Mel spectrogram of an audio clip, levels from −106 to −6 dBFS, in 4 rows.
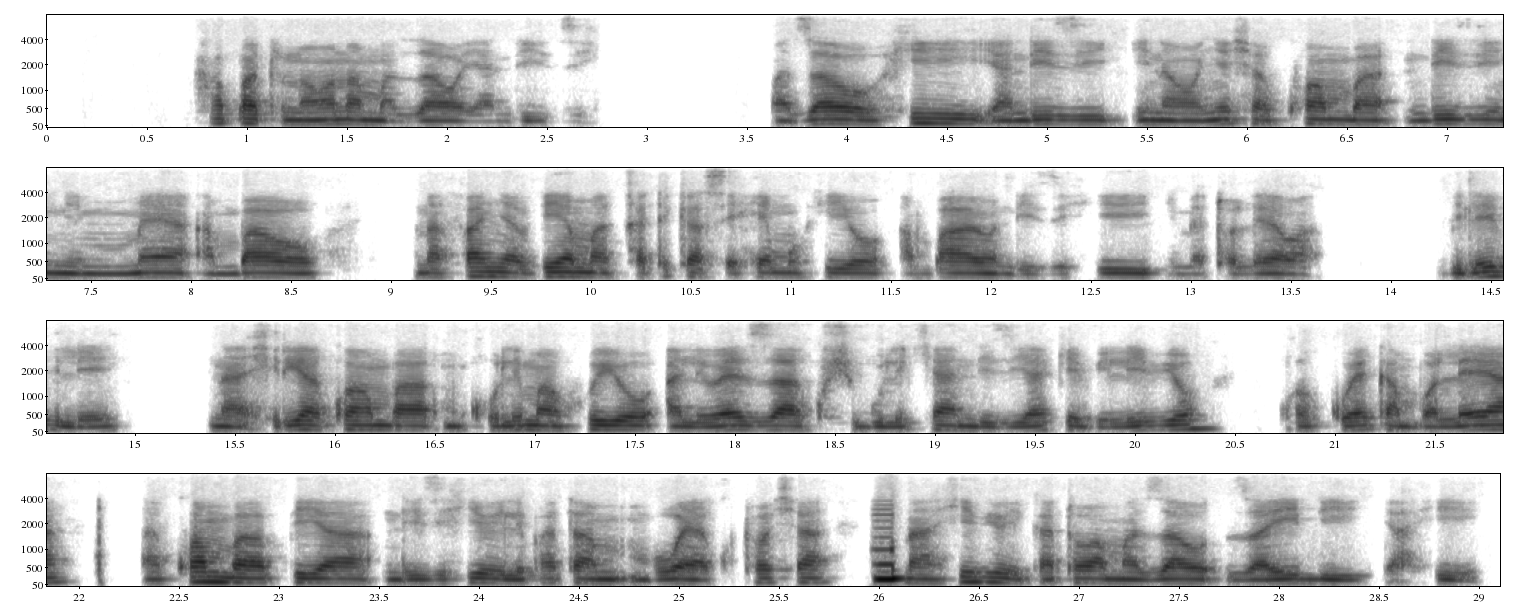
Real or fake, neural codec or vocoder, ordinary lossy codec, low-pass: real; none; Opus, 16 kbps; 7.2 kHz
